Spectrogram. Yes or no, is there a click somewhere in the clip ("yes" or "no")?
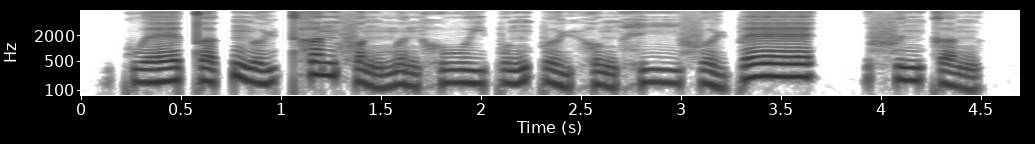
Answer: no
